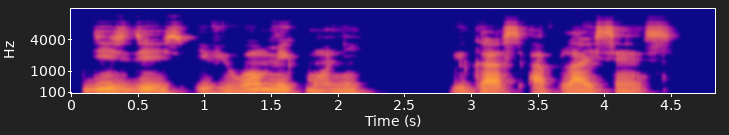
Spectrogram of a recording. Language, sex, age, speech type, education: Nigerian Pidgin, male, 15-29, spontaneous, tertiary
